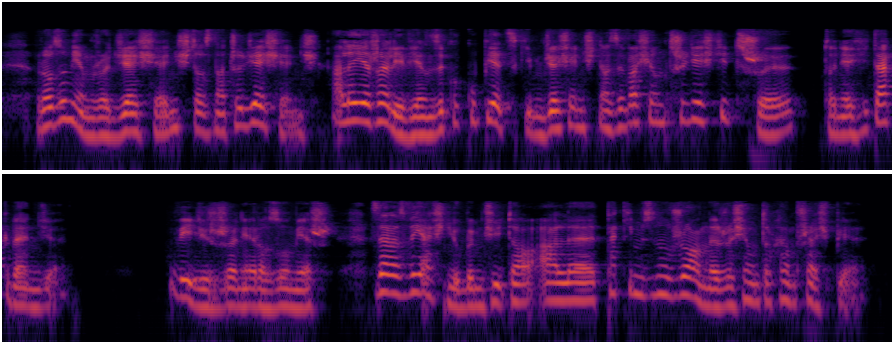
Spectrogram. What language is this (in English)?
Polish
